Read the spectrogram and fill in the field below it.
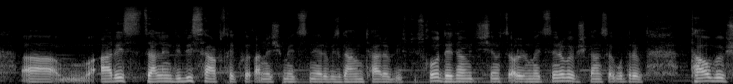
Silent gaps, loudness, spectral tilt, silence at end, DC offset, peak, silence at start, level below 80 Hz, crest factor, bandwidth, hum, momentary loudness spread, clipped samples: none; -28 LUFS; -7 dB/octave; 0 s; under 0.1%; -10 dBFS; 0 s; -64 dBFS; 18 dB; 16 kHz; none; 7 LU; under 0.1%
